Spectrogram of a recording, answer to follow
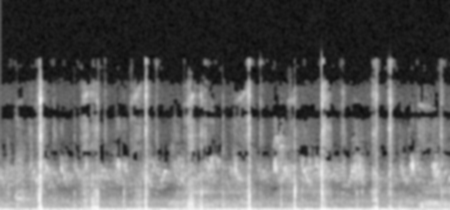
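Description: A blade cutting into a birch spoon blank in short, separate strokes, each a sharp little click or scrape, roughly one every two-thirds of a second, while the spoon is roughed out by hand.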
